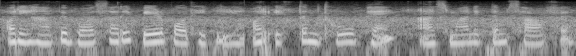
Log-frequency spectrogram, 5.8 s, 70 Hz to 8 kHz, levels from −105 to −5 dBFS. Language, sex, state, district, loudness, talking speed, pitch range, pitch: Hindi, female, Maharashtra, Chandrapur, -25 LUFS, 155 wpm, 215-245 Hz, 230 Hz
